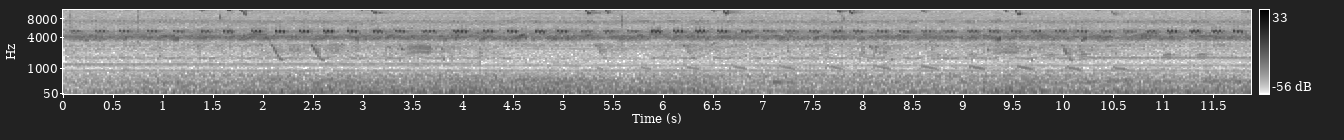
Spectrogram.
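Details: Insect chorus at Gowrie dam, Djuma Game Reserve, Sabi Sand, South Africa: a continuous high beaded trill, scattered very high chirps, and a second half of quick downward-sliding notes repeated about twice a second, all above steady low rumble.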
